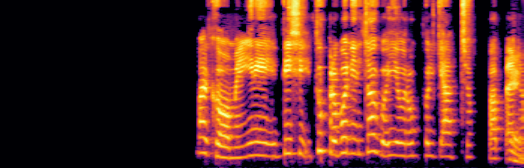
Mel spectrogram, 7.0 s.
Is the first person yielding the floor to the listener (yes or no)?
yes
